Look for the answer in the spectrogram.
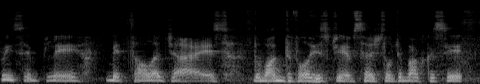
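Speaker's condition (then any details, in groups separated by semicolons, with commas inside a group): Motor neurone disease; speaking through air contraption enabling breathing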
